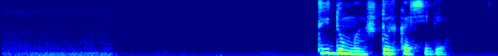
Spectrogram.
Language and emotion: Russian, angry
